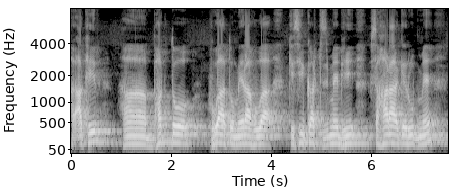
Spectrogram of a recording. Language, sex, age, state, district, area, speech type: Hindi, male, 60+, Bihar, Samastipur, rural, spontaneous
